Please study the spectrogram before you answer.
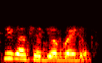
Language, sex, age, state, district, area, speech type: Assamese, female, 18-30, Assam, Sivasagar, urban, conversation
